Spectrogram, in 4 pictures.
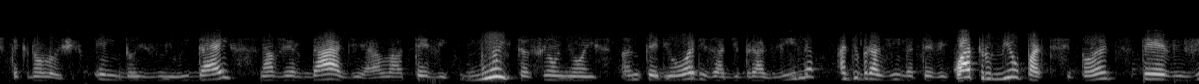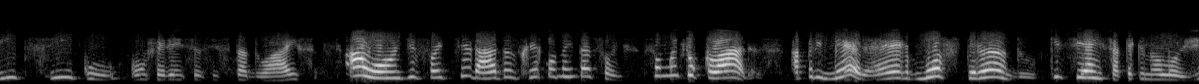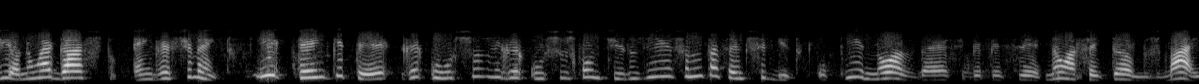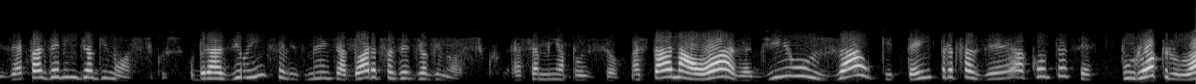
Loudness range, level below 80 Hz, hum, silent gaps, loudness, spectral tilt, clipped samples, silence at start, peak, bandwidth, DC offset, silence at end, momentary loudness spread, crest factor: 13 LU; -86 dBFS; none; none; -20 LUFS; -5.5 dB/octave; under 0.1%; 0.15 s; 0 dBFS; 5.4 kHz; under 0.1%; 0 s; 22 LU; 22 dB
